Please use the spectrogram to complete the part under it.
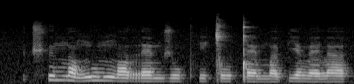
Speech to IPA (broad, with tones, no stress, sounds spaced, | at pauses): t͡ʃʰ ɨ˦ m ɾ ɔ˨ ŋ u˦ m ŋ ɔ˨ r ɛ˨ m ʒ u˨ pʰ i˨ ǀ u˨ ǃ ɛ˨ m ɐ˨ pʲ ɛ˦ β ɛ˨ l ɐ˨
